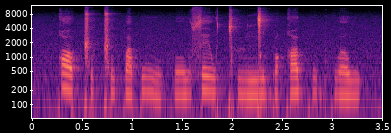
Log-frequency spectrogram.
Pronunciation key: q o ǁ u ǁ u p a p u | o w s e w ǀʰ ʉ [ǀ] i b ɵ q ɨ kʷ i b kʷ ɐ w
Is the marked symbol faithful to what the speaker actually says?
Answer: no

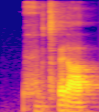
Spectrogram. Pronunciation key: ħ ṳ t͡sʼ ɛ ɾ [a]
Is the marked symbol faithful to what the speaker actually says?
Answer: yes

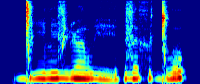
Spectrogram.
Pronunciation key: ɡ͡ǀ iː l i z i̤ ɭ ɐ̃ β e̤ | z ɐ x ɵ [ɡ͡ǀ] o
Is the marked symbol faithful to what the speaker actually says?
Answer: yes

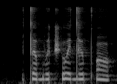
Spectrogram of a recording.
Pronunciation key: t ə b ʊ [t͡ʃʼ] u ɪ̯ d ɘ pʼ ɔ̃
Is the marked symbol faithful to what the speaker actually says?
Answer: yes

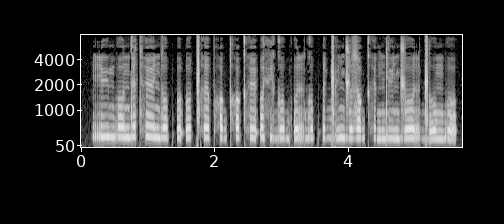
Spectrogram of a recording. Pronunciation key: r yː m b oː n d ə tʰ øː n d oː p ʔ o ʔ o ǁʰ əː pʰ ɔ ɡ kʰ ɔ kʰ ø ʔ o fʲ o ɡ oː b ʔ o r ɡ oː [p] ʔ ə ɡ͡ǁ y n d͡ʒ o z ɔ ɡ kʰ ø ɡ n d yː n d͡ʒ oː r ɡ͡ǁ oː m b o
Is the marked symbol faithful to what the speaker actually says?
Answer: yes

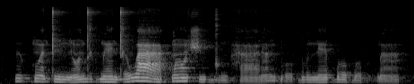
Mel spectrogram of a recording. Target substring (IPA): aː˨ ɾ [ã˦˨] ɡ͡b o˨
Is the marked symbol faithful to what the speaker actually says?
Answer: no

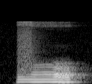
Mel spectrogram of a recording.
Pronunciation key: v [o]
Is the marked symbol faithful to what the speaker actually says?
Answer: yes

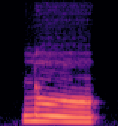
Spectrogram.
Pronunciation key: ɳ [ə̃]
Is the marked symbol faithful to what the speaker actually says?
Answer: no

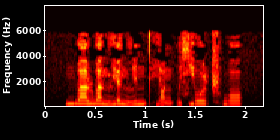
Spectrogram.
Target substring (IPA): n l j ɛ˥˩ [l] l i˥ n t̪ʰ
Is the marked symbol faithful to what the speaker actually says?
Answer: no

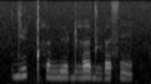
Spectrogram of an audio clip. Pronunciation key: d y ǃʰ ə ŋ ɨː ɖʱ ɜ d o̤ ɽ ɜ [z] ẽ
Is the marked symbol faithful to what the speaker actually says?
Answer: no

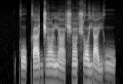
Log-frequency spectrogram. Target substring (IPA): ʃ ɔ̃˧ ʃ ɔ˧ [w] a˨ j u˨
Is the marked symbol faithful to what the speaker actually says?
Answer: no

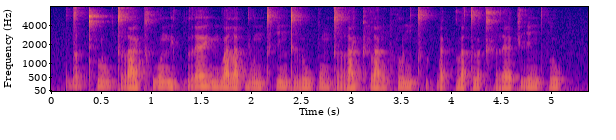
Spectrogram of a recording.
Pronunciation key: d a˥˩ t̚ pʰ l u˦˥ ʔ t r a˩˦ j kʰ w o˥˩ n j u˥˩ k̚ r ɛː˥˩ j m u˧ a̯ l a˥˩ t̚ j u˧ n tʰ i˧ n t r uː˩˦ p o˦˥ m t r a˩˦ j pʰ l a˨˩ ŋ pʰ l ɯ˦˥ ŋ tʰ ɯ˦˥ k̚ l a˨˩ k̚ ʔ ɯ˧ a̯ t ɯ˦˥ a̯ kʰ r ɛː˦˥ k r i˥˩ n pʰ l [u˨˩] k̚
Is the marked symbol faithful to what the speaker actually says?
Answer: no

